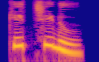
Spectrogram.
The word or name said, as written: ಕಿಚ್ಚಿಡು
